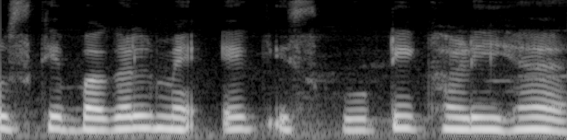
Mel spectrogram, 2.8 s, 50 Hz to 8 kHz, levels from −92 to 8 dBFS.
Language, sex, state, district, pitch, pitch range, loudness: Hindi, female, Jharkhand, Palamu, 210 Hz, 205-220 Hz, -15 LUFS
